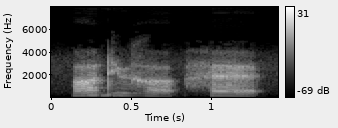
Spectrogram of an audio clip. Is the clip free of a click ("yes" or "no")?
yes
